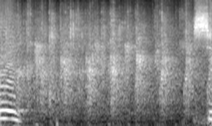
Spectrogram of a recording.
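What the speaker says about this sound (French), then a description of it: "on peut les applaudir, hein, les projets" Audience applause for award-winning projects at a presentation, a dense burst of clapping filling the short stretch at moderate loudness, with a voice briefly audible at the start.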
